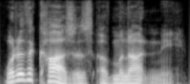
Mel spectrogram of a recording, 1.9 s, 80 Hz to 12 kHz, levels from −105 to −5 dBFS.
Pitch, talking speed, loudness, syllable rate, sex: 115 Hz, 190 wpm, -18 LUFS, 6.2 syllables/s, male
